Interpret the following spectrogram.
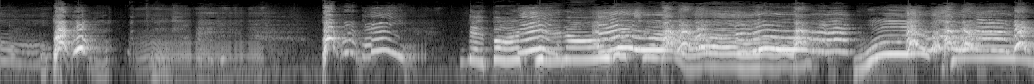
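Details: Pups giving sharp barks and a buzzy grumble, then breaking into overlapping wavering howls that rise and fall, several voices at once, with some human talk mixed in.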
